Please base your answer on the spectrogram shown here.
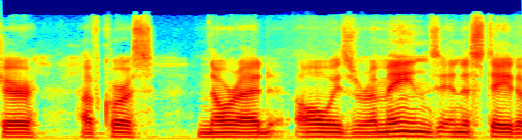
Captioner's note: speaking French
